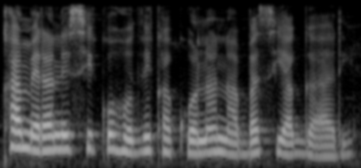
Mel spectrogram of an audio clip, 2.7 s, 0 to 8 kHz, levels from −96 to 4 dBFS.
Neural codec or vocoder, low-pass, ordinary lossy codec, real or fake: none; 7.2 kHz; none; real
